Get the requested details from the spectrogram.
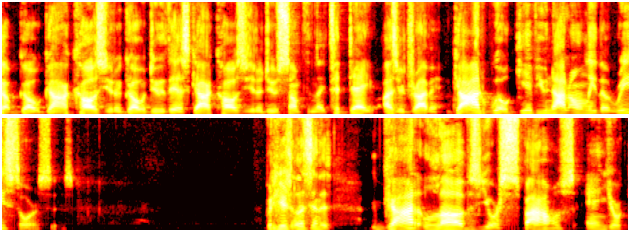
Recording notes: Live sermon recorded 21-Feb-2021.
